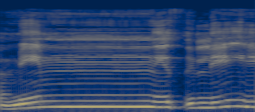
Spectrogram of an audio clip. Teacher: نون ساکن کے بعد میم شدید آ گئی ہے تو نون ساکن کی آواز کو ہم میم مشدد میں مدغم کر دیں گے یعنی ضم کر دیں گے تو یہ بن جائے گا مِن مِثْلِهِ مَا يَرْكَبُونَ۔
